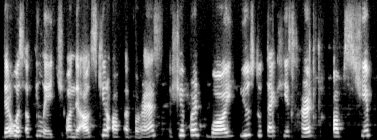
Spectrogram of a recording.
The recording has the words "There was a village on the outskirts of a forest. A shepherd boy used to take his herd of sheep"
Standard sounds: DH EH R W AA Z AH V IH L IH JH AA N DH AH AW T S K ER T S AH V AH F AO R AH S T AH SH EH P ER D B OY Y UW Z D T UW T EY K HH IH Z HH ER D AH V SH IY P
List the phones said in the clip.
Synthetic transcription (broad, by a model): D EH R W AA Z AH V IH L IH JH AA N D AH AW T S K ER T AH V AH P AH R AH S AH SH EH P ER D B OY Y UW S T UW T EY K HH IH S HH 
